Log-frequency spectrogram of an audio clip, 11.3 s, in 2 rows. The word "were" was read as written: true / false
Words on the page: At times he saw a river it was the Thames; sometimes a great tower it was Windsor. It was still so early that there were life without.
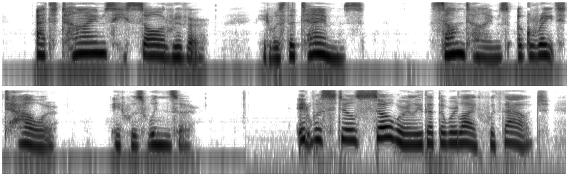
true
